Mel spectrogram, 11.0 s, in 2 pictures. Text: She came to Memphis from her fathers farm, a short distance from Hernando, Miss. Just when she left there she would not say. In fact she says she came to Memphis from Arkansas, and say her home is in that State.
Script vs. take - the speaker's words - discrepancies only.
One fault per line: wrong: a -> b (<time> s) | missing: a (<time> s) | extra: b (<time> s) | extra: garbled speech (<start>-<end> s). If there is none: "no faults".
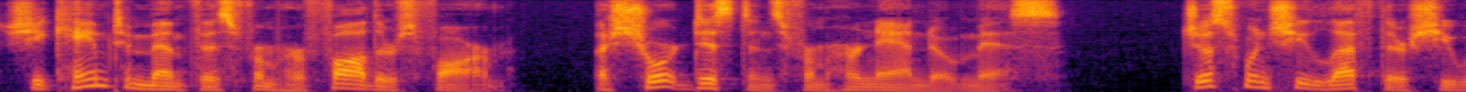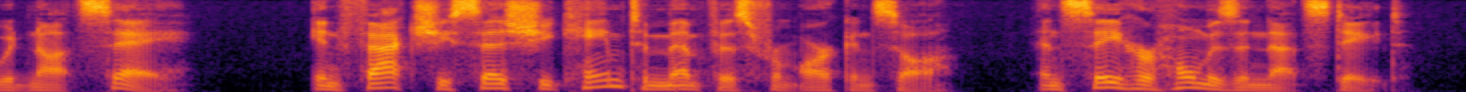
no faults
